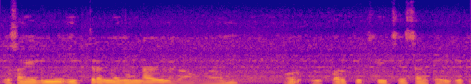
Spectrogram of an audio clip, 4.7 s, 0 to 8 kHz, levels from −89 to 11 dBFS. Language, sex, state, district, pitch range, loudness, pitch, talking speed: Hindi, male, Uttar Pradesh, Shamli, 110-115 Hz, -16 LUFS, 110 Hz, 180 wpm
